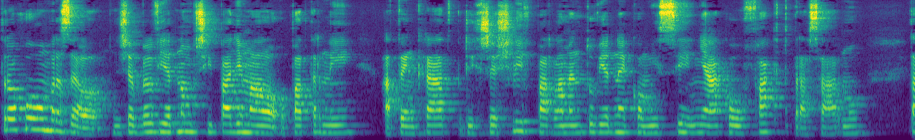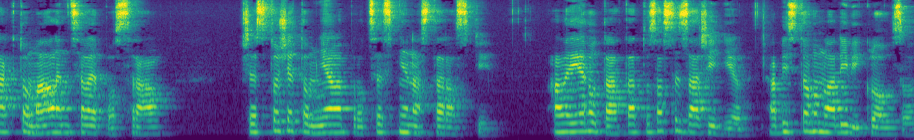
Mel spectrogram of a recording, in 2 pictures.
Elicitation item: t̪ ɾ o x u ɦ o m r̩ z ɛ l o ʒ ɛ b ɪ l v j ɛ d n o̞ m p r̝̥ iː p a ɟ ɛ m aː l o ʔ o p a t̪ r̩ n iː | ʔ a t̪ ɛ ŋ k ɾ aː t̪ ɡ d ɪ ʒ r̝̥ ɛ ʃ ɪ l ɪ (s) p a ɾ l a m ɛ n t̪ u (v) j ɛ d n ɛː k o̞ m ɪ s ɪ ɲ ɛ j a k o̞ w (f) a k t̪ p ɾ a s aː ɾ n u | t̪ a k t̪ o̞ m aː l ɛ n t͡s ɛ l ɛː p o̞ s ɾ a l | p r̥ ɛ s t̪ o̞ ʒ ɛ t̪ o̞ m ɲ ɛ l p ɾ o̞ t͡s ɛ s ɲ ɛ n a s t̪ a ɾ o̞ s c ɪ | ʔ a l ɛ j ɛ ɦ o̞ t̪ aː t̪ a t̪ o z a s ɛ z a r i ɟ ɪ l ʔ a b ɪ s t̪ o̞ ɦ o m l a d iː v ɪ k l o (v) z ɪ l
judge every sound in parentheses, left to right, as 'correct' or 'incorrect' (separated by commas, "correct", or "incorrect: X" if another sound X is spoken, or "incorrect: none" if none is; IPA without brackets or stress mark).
incorrect: f, correct, correct, incorrect: w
